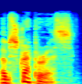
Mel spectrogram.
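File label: "obstreperous", British English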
